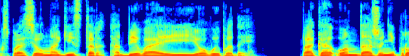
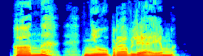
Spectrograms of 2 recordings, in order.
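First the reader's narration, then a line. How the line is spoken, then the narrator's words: Furious breathy exhale. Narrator (Russian): яростно выдохнула Лу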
